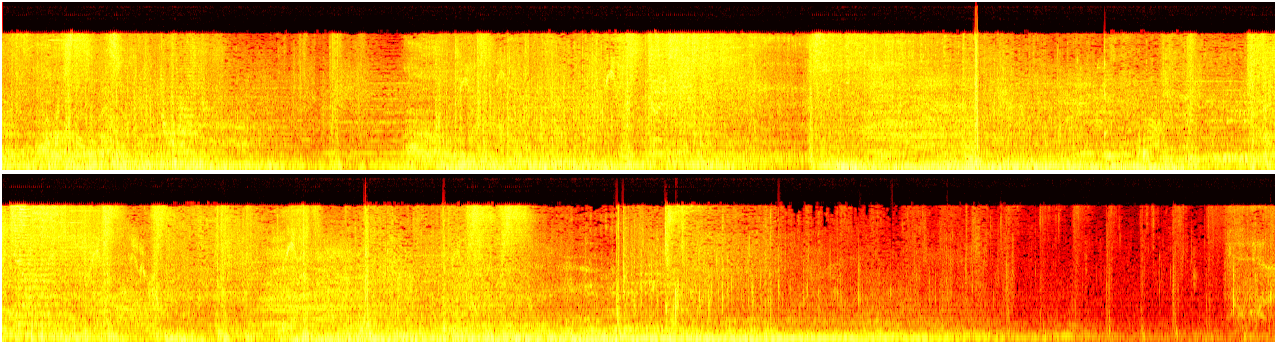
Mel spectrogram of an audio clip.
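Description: Deep, heavy blasting explosions from the Bombarda spell in Hogwarts Legacy rumble almost continuously at loud volume, layered with creaks and mechanical clatter before fading out near the end.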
